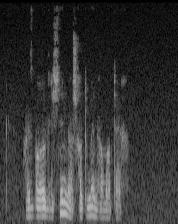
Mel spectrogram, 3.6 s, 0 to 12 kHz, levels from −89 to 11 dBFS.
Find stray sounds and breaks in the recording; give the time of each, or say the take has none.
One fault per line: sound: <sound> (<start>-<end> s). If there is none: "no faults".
no faults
